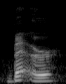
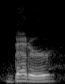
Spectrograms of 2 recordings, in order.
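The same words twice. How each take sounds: First: It is said in a Cockney accent. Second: It is said in an American accent. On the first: "a Cockney would uh, turn those T sounds into that glottal stop" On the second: "Or in American English"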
